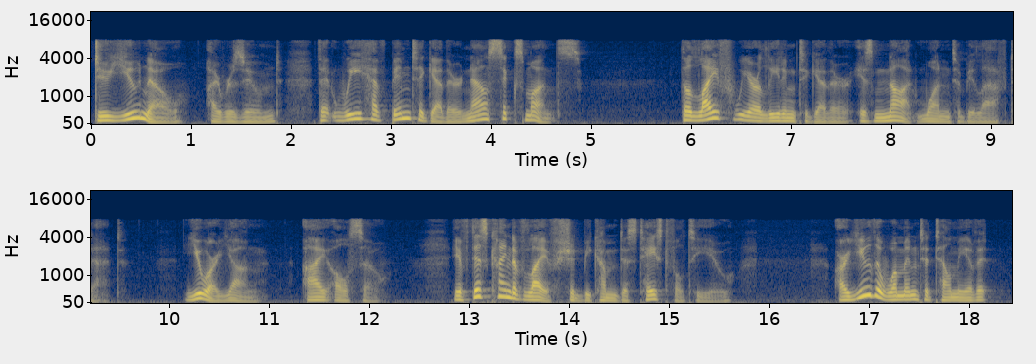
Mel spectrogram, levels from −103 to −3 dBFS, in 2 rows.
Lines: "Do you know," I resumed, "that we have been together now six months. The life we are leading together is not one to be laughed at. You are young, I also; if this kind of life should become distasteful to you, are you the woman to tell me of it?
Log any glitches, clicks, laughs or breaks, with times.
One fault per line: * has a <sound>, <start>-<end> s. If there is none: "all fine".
all fine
